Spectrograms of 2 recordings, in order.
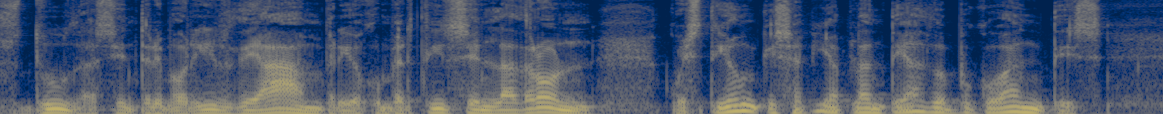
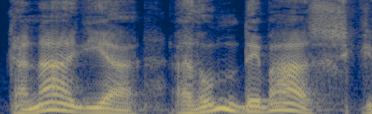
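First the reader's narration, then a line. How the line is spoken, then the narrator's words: Servant shouting. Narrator (Spanish): gritó el sirviente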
